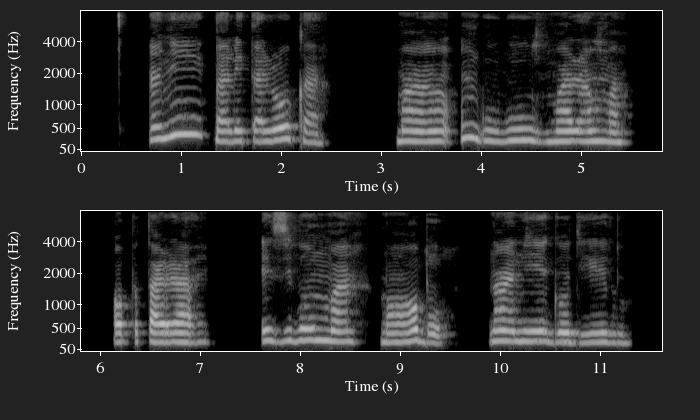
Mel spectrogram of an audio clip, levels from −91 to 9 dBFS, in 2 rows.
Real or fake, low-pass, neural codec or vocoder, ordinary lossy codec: fake; none; codec, 16 kHz, 4 kbps, FreqCodec, larger model; none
